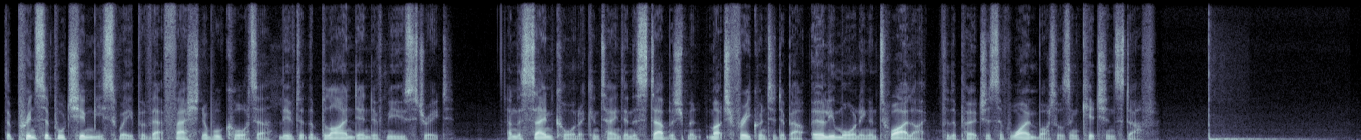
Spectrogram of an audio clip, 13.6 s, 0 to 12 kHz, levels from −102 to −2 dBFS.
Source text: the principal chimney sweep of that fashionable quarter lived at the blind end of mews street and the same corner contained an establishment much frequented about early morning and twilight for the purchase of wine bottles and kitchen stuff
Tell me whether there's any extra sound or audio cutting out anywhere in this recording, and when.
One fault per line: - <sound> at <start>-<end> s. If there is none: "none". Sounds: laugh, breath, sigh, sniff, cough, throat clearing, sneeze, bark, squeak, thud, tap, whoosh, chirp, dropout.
- thud at 12.1-13.4 s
